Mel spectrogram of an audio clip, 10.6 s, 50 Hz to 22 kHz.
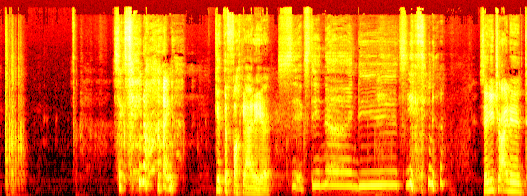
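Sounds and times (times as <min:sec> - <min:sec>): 
dice tumbling on a hard surface: 0:00.1 - 0:00.6
speech: 0:02.3 - 0:03.6, 0:04.3 - 0:09.0, 0:09.6 - 0:10.5.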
